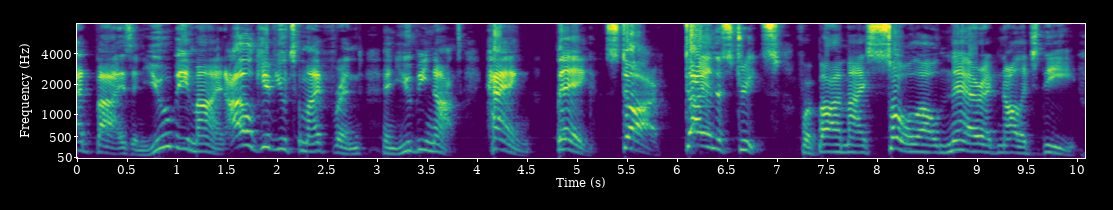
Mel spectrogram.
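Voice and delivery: loud, angry father tearing into his daughter; furious Capulet berating his disobedient daughter; raging father Capulet. Acted. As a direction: roar at her like an enraged father. Capulet's threats.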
